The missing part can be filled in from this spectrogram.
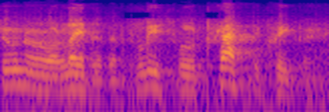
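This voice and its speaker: An actor playing a grave, steady doctor held captive in a 1930s radio drama. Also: male voice, mid-range voice, quick pace, lightly acted. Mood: grave, weary. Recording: noisy, muffled 1930s radio recording.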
